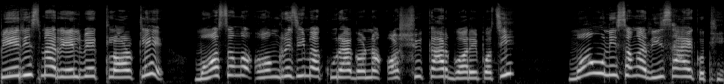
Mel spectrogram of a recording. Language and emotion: Nepali, angry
